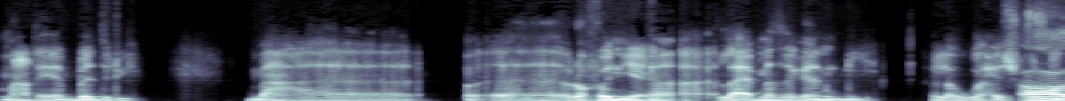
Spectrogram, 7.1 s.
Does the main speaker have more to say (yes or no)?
no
